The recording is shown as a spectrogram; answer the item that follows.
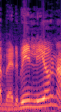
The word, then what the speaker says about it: Vermilion: Lo que sonaba antes era el tema Vermilion, ahora sí lo digo bien, menos mal, que me perdone.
